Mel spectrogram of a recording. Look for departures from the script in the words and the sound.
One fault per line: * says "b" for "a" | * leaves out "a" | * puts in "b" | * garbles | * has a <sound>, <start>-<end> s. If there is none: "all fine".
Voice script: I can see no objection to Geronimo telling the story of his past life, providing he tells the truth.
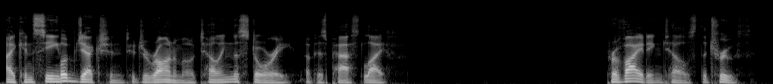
* leaves out "no"
* leaves out "he"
